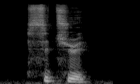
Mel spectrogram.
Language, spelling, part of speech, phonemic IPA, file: French, situé, verb, /si.tɥe/, LL-Q150 (fra)-situé.wav
- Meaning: past participle of situer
